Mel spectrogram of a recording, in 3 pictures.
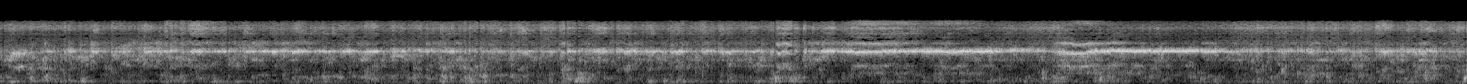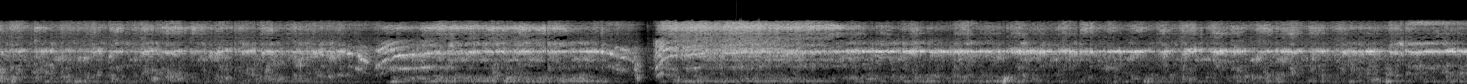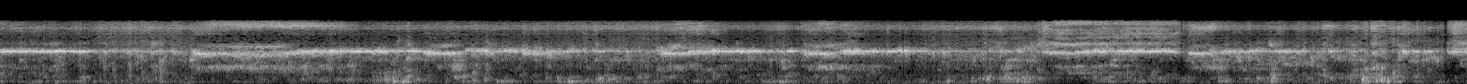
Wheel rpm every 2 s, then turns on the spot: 230, 230, 230, 230, 230, 230, 230, 230, 230, 190, 180, 220, 230, 240, 240, 230, 230, 230, 230, 230, 230, 230.
none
